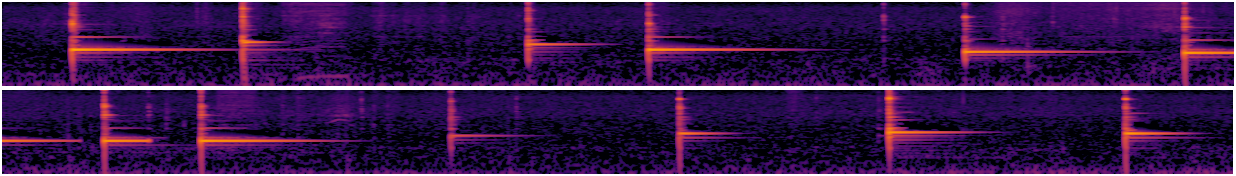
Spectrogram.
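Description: A kalimba plucked slowly during practice, one tine at a time, picking out a halting melody of about a dozen bell-like notes that ring and fade, with pauses between them and no talking.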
